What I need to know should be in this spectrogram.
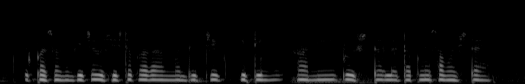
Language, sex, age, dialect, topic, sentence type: Marathi, female, 31-35, Varhadi, banking, statement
